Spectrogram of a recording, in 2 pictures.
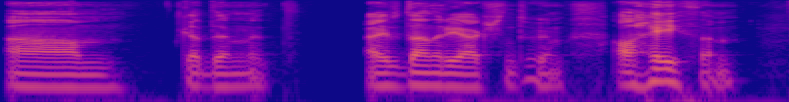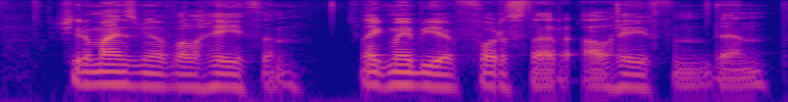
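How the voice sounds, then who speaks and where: A man's voice: deep voice, little pitch movement, moderate pace, creaky, no room sound, studio quality. A man giving casual, playful reaction commentary with swearing, his voice tired and strained from a lot of talking. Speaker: reaction video host.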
